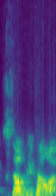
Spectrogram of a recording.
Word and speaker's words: SOHCAHTOA: The acronym is pronounced SOHCAHTOA.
